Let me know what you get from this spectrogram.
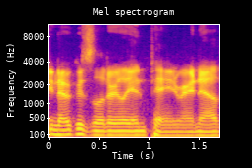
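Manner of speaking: usual speaking voice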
